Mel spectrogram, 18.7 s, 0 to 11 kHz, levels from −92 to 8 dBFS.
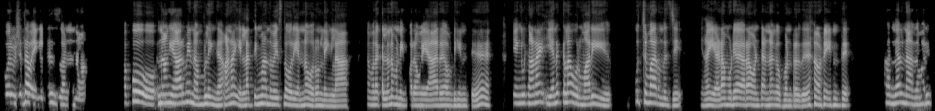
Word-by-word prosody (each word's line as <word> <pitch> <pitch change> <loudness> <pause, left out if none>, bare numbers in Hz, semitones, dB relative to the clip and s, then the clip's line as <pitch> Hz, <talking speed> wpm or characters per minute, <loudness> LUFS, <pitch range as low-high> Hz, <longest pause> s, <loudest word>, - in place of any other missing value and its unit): ஒரு 260 - 0
விஷயத்தை 255 +3 -1
அவ 255 - +2
எங்கிட்ட 205 +6 -3 0.2
சொன்னா. 195 -2 -3 0.9
அப்போ 275 +5 -1 0.5
நாங்க 255 0 +3
யாருமே 265 +4 +3
நம்பலைங்க. 210 -2 0 0.2
ஆனா, 245 +4 +3 0.2
எல்லாத்தையுமே 195 +6 0
அந்த 215 -2 -2
வயசுல 205 +2 -1
ஒரு 190 - +1
எண்ணம் 190 +1 -1
வரும் 180 +1 -1
இல்லைங்களா, 165 -1 0 0.5
"நம்மள 195 -1 -1
கல்யாணம் 200 +3 +1
பண்ணிக்க 195 -4 -1
போறவங்க 180 -1 0
யாரு?" 180 +1 +3
அப்படின்னுட்டு. 175 -2 -4 0.8
எங்களுக்கு 245 0 -2
ஆனா 265 +2 +4 0.3
எனக்கெல்லாம் 270 0 0
ஒரு 210 - -3
மாதிரி 215 +3 +3 0.8
கூச்சமா 270 -3 +1
இருந்துச்சு. 185 -4 -3 0.5
ஏன்னா, 180 +1 +1 0.2
எடமுடியா 195 +2 +2
யாராவது 195 0 +2
வந்துட்டா 185 +1 0
என்னங்க 190 -1 0
பண்றது 170 0 -1 0.2
அப்படின்ட்டு. 190 -2 +1 0.8
அதனால 250 +2 0
நான் 225 -2 +3
அந்த 210 0 -3
மாரி 235 +3 -3
195 Hz, 130 wpm, -23 LUFS, 180-235 Hz, 0.9 s, ஆனா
